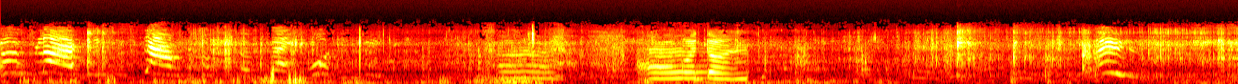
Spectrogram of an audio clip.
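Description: Scooter wheels rumble over rough tarmac.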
